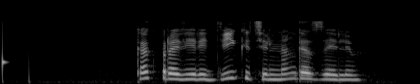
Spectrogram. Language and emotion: Russian, positive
